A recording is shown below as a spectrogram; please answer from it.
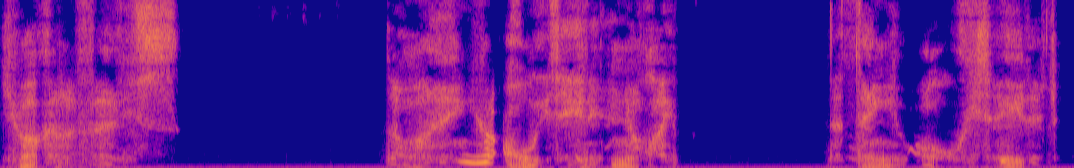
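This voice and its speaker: A woman voicing a menacing, gloating villain in an amateur horror story, with a harsh, hissing rasp and slow threats. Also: a bass voice, wildly swooping pitch, bright, forceful tone, full character voice. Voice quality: harsh, hissing, raspy whisper. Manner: slow, threatening, repeating phrases. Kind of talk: amateur improvised horror play-acting.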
